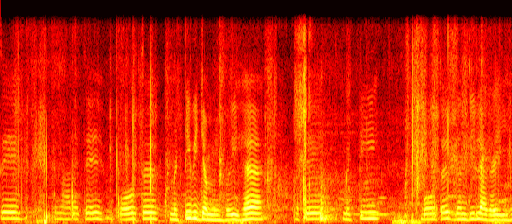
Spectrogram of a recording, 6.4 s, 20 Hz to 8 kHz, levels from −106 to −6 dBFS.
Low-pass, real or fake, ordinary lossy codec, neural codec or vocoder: 7.2 kHz; real; none; none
